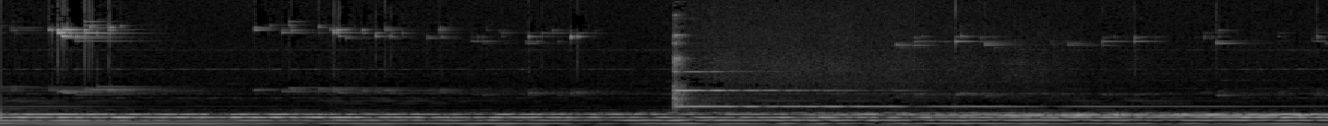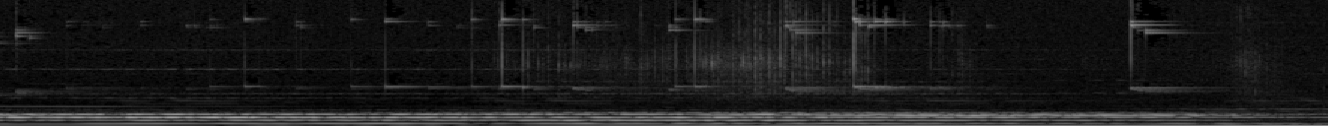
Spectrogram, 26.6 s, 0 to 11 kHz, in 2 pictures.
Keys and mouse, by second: 1.4 alt+r, 1.8 alt+g, 4.0-5.0 drag, 5.0 g, 5.3 x, 6.4-8.6 alt+drag, 8.0 g, 8.6 g, 9.0 x, 10.2 click, 11.2 click, 12.0 1, 15.7 g, 16.1 z, 17.3 click, 18.7 click, 19.6 g, 21.7 click, 22.5 click, 22.6 typing, 24.3 click.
